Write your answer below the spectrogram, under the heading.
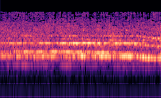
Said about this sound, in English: That sound. It's just a fire siren. Just a fire siren. That's all. It's a fire siren.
